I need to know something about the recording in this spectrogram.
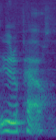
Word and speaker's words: Utapau: It's Utapau.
